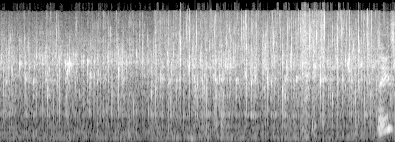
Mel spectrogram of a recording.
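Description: Fish sizzles steadily in hot oil in a pan while Southern-style fried fish is cooked, a dense continuous crackle with brief louder spits near the end and no talking.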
